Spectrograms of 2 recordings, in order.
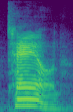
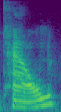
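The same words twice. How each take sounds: First: The vowel is strongly nasal, sounding Australian. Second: The vowel is plain, not nasal.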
